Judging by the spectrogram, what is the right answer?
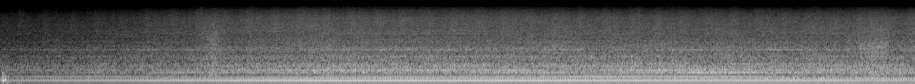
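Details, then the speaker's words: Monarch 10EE lathe during warm-up, spindle running about 400 rpm in reverse, not yet warm, circulating oil through headstock: smooth steady hum that swells slightly then holds even, no knocking or grinding; normal running. "i got it running see it's running uh 400 in reverse and that's pretty good and it's going to take a little bit to warm this up"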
